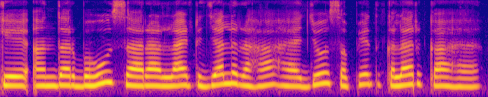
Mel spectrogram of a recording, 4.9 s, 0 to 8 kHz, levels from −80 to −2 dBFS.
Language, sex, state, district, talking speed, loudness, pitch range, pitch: Hindi, female, Jharkhand, Palamu, 160 wpm, -13 LUFS, 245-275 Hz, 250 Hz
